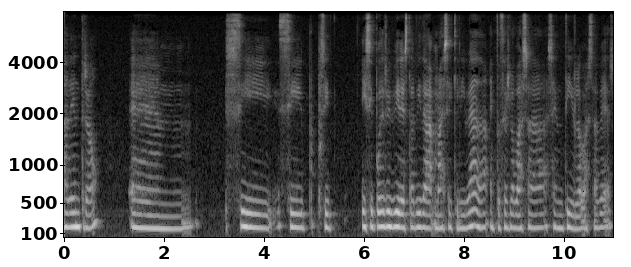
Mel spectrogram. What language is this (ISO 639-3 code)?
spa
